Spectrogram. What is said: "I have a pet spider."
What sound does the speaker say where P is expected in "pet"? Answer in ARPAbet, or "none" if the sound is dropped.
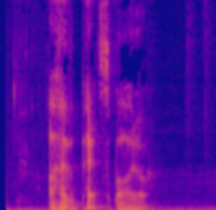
P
